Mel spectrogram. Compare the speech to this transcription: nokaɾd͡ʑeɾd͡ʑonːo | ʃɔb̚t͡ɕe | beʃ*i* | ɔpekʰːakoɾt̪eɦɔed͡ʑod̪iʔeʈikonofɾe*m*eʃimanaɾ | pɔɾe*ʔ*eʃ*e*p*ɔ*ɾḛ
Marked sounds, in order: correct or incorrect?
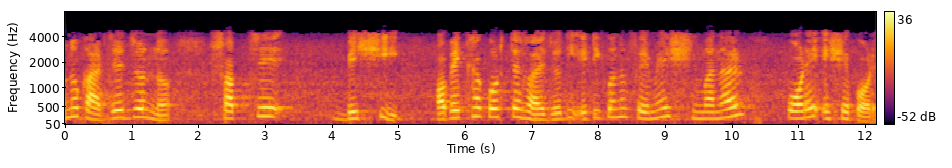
correct, correct, correct, correct, correct

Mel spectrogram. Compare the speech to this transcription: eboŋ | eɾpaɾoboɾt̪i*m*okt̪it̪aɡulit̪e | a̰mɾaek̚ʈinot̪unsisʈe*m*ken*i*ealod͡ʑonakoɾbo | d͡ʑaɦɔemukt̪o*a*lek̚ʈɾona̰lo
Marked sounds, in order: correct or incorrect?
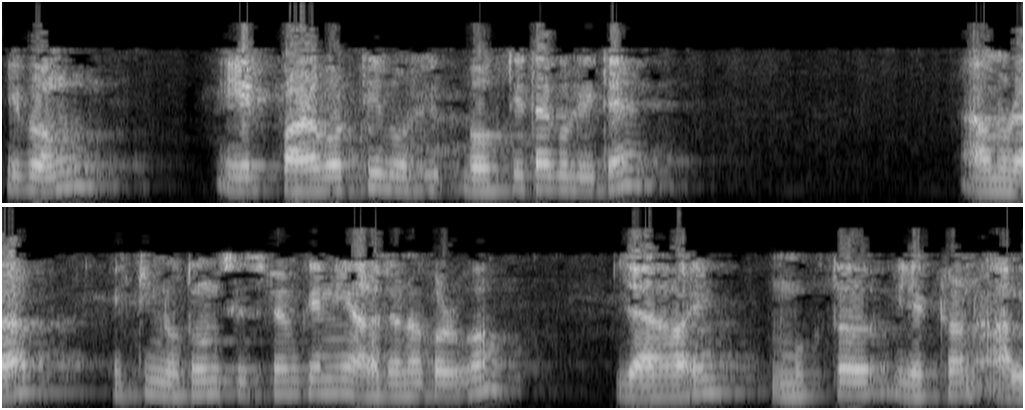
incorrect: b, correct, correct, incorrect: i

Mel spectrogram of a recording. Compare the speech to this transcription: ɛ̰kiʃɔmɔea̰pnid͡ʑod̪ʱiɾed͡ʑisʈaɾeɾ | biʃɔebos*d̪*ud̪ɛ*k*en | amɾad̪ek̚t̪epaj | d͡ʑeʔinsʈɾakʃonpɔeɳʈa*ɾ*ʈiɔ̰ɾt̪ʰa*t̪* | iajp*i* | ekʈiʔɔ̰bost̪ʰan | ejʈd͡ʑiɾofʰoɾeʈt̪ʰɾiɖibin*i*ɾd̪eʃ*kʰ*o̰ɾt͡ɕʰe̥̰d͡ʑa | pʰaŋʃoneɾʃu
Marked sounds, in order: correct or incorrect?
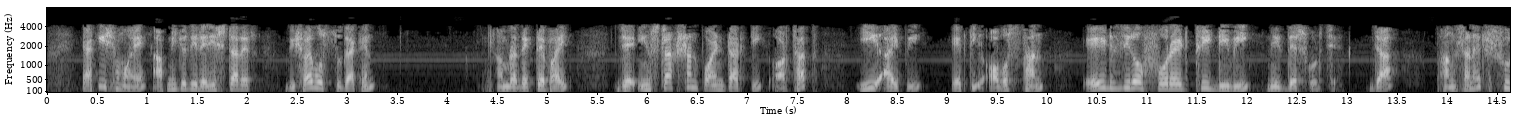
incorrect: t̪, incorrect: kʰ, correct, correct, correct, correct, incorrect: k

